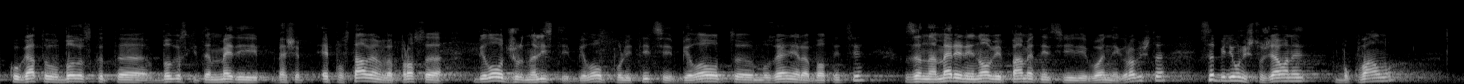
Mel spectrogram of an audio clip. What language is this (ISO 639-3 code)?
bul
